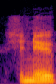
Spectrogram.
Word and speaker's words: Shinobi: You got to call it Shinobi. – Shinobi. – Because it rhymes with Toby.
